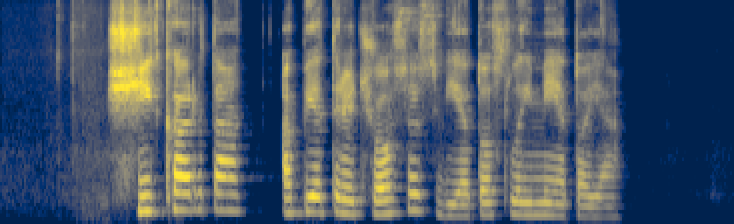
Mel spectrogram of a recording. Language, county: Lithuanian, Kaunas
